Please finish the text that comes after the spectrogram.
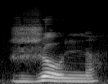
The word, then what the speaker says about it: jaune: AU gives you the sound O. Jeune, jaune.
